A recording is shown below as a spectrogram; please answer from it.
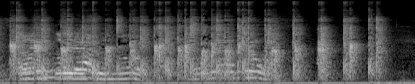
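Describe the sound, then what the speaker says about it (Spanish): A church congregation applauds during a Spanish-language sermon, dense rhythmic clapping from many hands that thins into sparser claps toward the end, heard under a preacher's loud voice. "Denle una ofrenda de palmas a nuestro Dios."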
